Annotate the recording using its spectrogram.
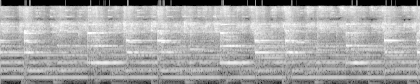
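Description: Indian devotional aarti music: a steady held drone under a ringing, bell-like melody, with a drum beat about three times a second.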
